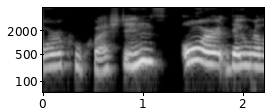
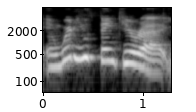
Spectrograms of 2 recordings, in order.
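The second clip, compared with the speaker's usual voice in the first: loud, higher mock-stern challenge; challenging mom; 6 semitones higher, 7 dB louder, faster than usual. Mom to child running in the house, loud rhetorical challenge. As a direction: demand it like a mother catching mischief. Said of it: "my mom would say to me".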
